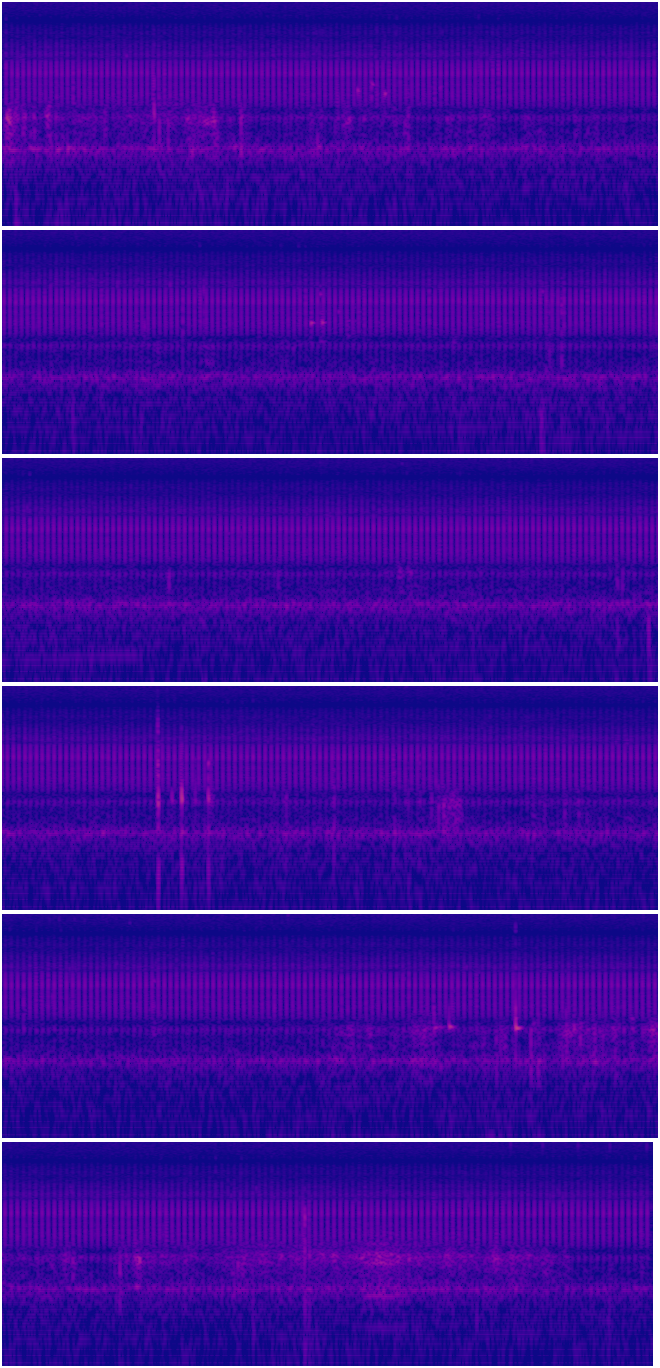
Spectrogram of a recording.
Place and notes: Utena, Lithuania, underwater machanica
hydrophone recording in the swamp. have no idea about the source of the sound. and even there you can hear the sound of traffic:)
